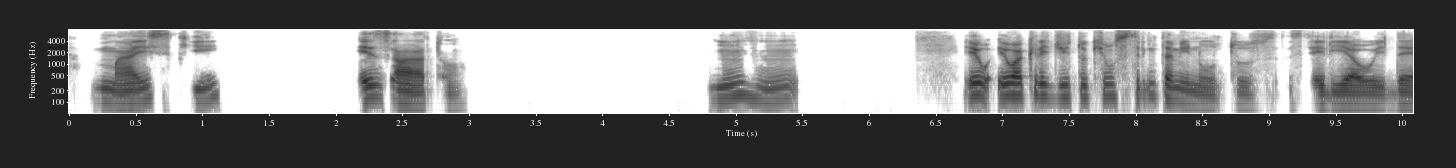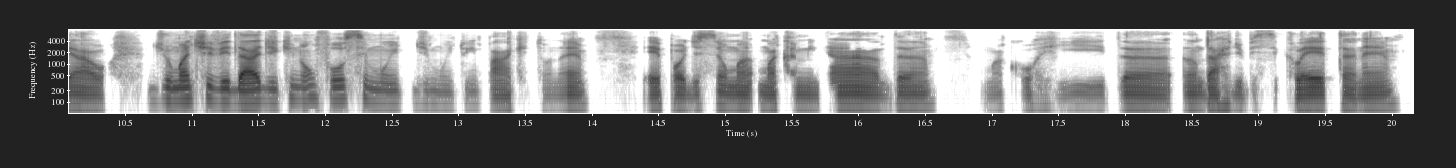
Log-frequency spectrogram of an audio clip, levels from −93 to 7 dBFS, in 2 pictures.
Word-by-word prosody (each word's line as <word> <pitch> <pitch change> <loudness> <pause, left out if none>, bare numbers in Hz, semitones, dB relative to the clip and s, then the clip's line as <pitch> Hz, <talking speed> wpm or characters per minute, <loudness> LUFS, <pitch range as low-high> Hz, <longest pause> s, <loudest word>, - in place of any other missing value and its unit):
mas 110 +3 +2
que 120 +6 -5 1.0
Exato. 95 -9 +4 1.8
Uhum. 130 -2 -5 1.2
Eu 160 +1 +6
eu 155 +1 +8
acredito 145 -3 +3
que 145 - -1
uns 150 -1 +4
30 155 -3 +1
minutos 90 - -5
seria 95 0 +2
o 90 0 0
ideal 85 -2 0 0.3
de 120 +2 -6
uma 125 +1 +4
atividade 115 -3 +4
que 135 - -10
não 130 +2 -7
fosse 130 0 -2
mui 105 -4 -9
de 100 0 -14
muito 95 -2 -19
impacto, 80 -4 -8
né, 85 +1 -5 0.5
eh, 85 - +1
pode 85 0 -4
ser 95 - -5
uma 85 -1 -2
uma 85 -2 -4
caminhada, 85 0 -3 0.4
uma - - -20
corrida, 85 0 -7
andar 85 -1 -2
de 85 0 -11
bicicleta, 85 0 -1
né. 85 +3 -4
95 Hz, 110 wpm, -25 LUFS, 85-120 Hz, 1.8 s, eu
